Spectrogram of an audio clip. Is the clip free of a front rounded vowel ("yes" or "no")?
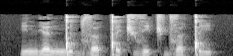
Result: yes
